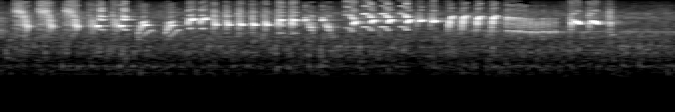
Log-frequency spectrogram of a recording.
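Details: Continuous high-pitched red siskin (Carduelis cucullata) song of rapid pulsed trills and twittering notes, a steady rattling stream that shifts into brief whistled and buzzy phrases near the end.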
